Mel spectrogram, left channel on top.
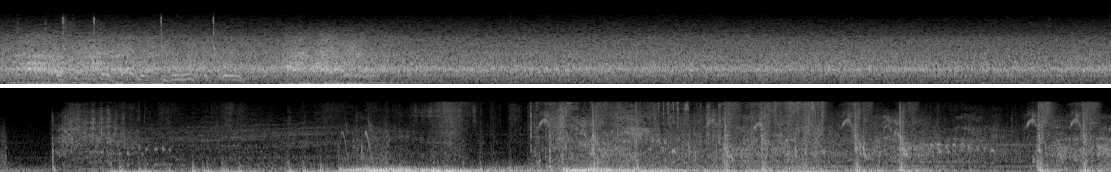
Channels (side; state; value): both; different; correlation 0.00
